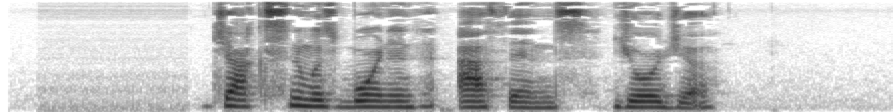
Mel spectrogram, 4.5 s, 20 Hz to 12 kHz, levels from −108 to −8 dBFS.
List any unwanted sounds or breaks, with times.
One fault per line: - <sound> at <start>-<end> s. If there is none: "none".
none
